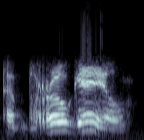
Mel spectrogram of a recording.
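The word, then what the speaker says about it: Brògeal: And they're called Brogail, is the pronunciation, but it's a B-R accented O and G-E-A-L is how it's spelt.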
